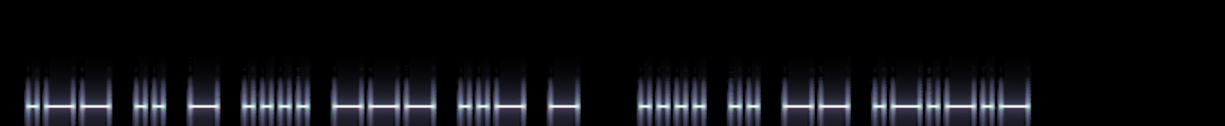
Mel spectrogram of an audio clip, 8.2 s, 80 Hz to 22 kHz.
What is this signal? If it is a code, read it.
Morse code, heard as a keyed tone, about 20 wpm, 700 Hz. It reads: WITHOUT HIM.
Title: Sentences from Top 1400 Words 20wpm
